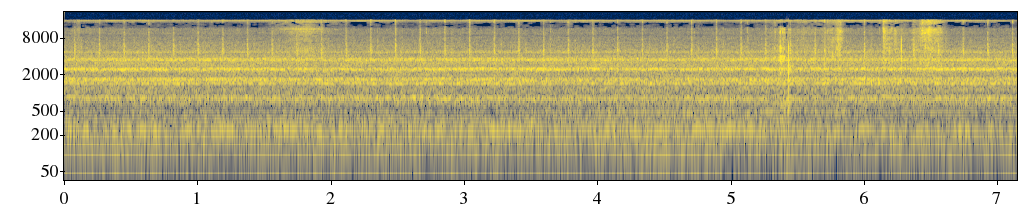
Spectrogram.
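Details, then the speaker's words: Diesel air heater on high after clearing fuel-related error codes E08 and E10, cleaning it out and upgrading the fuel line; owner suspects a fuel-cap venting problem: steady even fan and burner roar with constant hum, no sputtering; running perfectly, clear odourless exhaust. "but I got that heater cleaned out and it's running perfectly"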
